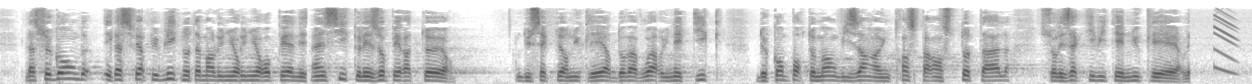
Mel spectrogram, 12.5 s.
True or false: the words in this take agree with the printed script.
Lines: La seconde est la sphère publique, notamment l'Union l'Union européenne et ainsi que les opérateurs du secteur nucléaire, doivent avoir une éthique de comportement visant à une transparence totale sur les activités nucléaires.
true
